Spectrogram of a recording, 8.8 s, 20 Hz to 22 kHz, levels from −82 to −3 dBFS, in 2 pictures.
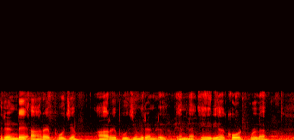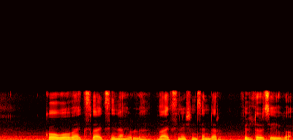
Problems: low volume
